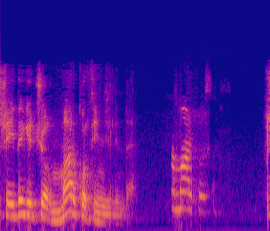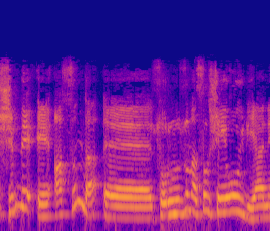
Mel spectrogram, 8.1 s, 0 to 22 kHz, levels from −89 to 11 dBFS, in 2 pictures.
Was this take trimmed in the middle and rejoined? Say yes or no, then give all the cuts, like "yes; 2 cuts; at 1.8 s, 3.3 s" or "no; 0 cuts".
no; 0 cuts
